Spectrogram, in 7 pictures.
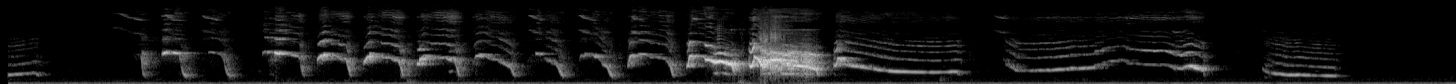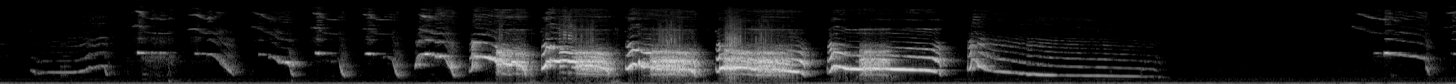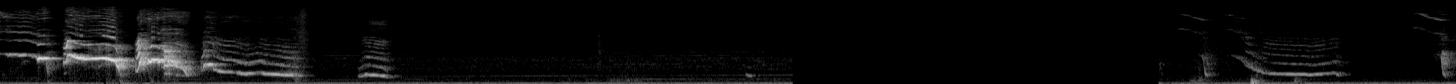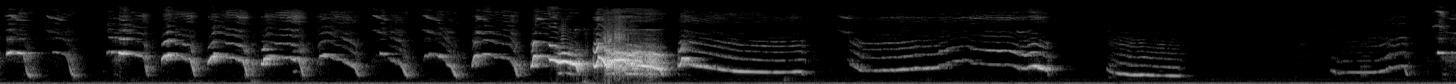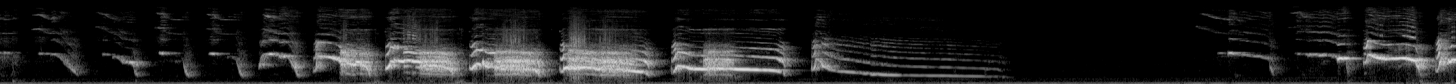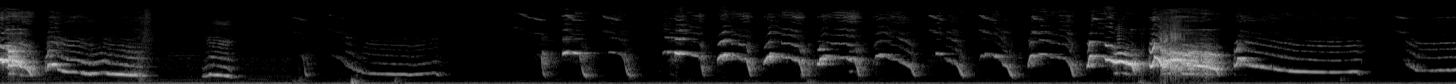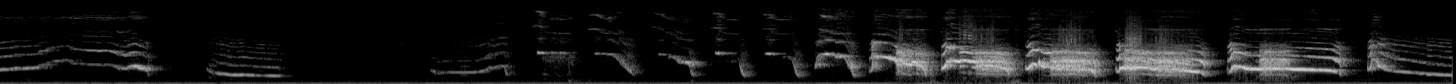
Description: دانلود آهنگ گریه کردن سگ 2 از افکت صوتی انسان و موجودات زنده
دانلود صدای گریه کردن سگ 2 از ساعد نیوز با لینک مستقیم و کیفیت بالا
جلوه های صوتی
